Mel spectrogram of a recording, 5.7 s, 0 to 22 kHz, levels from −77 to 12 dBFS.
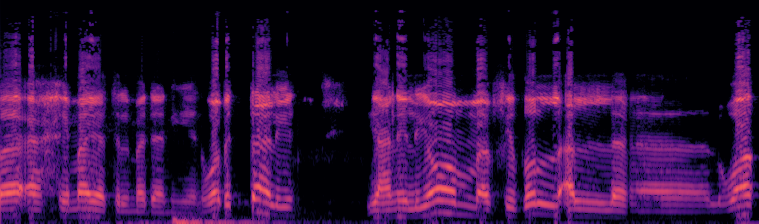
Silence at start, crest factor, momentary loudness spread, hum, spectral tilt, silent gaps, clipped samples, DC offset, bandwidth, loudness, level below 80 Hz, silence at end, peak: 0 s; 12 dB; 14 LU; none; -1 dB/octave; none; under 0.1%; under 0.1%; 18 kHz; -20 LUFS; -44 dBFS; 0.05 s; -10 dBFS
